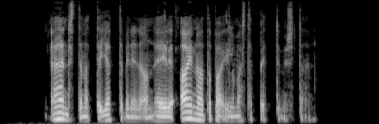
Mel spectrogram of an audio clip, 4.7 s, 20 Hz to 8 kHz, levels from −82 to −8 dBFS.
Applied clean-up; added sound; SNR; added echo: neural mask model Resemble Enhance denoiser.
